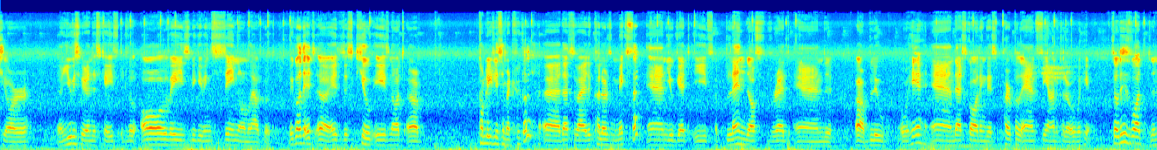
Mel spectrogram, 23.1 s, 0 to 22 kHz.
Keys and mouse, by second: 4.9-10.5 middle drag, 10.7-13.1 right drag, 11.3 r, 13.5 middle click, 21.5-23.1 right drag, 22.0 alt+r.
